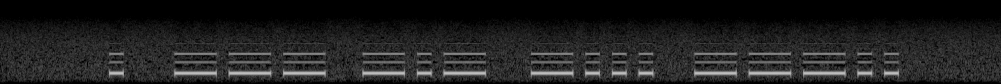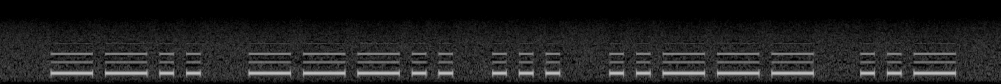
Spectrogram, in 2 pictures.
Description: Morse code, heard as a keyed tone, hand-sent with a paddle, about 9 wpm, 520 Hz. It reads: EOKB8 Z8S2U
